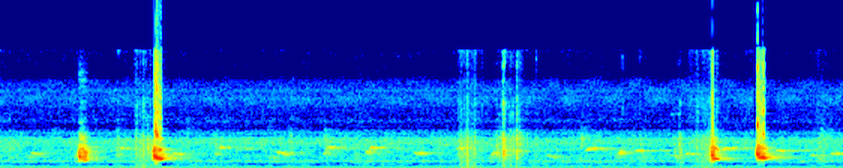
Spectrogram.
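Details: Lure recording of a sooty-headed bulbul to coax an untrained young bird into song: short, sharp, slurred notes in pairs, spread across several seconds, with soft clicks between them. Faint background twittering and a constant low hum run throughout.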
